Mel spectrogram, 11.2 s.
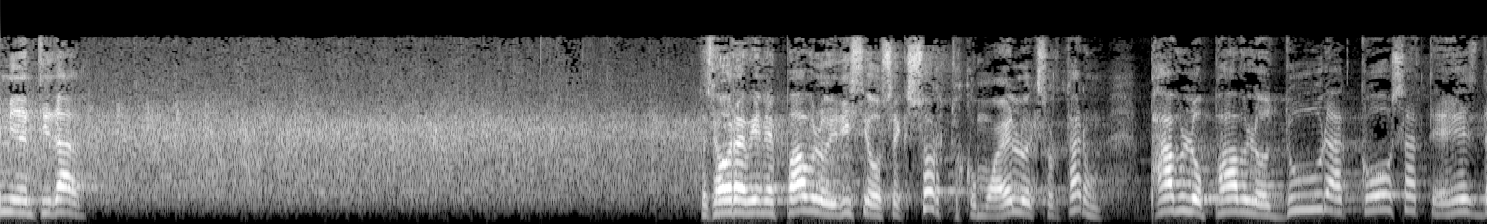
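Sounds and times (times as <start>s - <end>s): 
audience applauding loudly: 0.0s - 6.7s
speech: 0.1s - 0.7s, 5.2s - 11.1s.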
